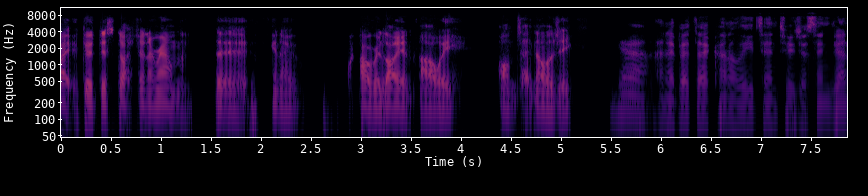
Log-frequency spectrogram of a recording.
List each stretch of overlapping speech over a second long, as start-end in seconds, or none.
none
